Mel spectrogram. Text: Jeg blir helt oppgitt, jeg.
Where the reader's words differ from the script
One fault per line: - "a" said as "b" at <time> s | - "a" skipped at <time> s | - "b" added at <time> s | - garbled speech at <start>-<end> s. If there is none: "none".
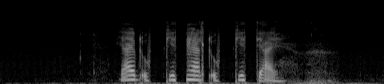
- "blir" said as "oppgitt" at 1.4 s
